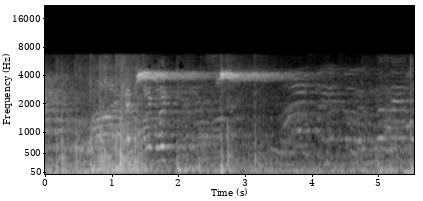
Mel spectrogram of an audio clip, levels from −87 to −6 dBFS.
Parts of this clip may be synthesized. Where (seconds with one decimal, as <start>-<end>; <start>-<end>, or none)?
2.0-4.3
